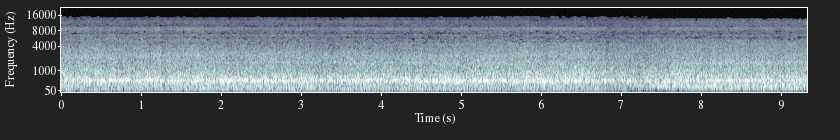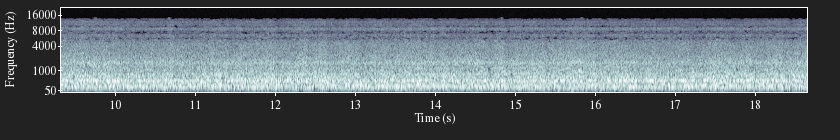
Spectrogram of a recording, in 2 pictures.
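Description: Water churns and splashes behind a tugboat's propeller.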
